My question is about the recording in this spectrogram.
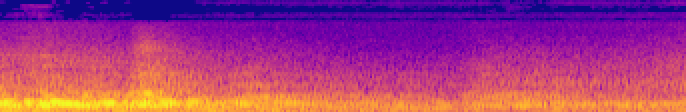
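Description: A motorcycle engine going by, loud at first and fading away over the first two seconds or so into a low rumble.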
